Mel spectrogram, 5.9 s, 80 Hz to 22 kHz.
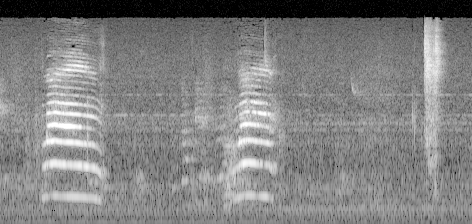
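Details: Wichien Maat (Thai) cat indoors, July 2017, uttering two clear harmonic meows about two seconds apart, each steady then dropping at the end, followed by a short sharp noise.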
